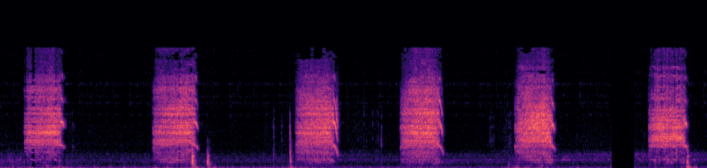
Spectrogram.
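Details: Inside a barn owl nest box in Ottawa National Wildlife Refuge, Ohio, the male arrives with food for the female and first owlet. Six rhythmic, noisy hisses, about one per second, over a faint low hum.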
